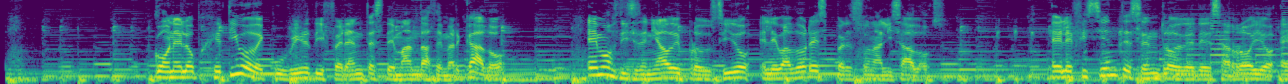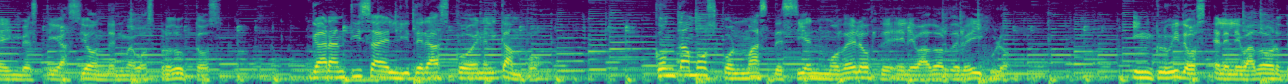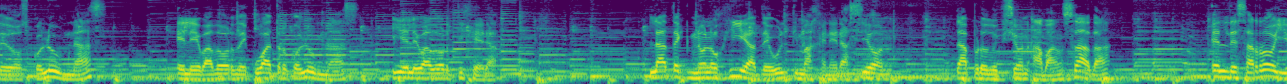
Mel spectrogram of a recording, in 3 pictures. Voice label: spanish boy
